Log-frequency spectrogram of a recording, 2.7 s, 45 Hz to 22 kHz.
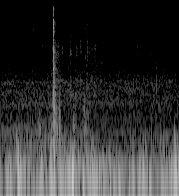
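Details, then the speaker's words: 2015 Toyota Sienna power sliding door, after lubricating the rusty sticking hinge: quiet, even motor drone with a few soft clunks, slow but closes fully and latches; normal operation after fix. "and now when I go to close this it's a little slow but it goes all the way and in fact locks in"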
